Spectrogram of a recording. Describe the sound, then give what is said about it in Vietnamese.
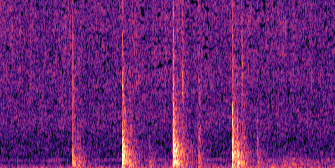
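Knocking on a wooden door: three sharp, evenly spaced knocks, with a fainter tap just before them. Each is a solid, hollow thud over quiet background noise, and no one speaks. “Tiếng gõ ba tiếng rõ mồn một, như là đang có ai gõ gõ vào cánh cửa bằng gỗ.”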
